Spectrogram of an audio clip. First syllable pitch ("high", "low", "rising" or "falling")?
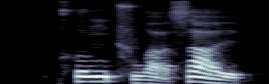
high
